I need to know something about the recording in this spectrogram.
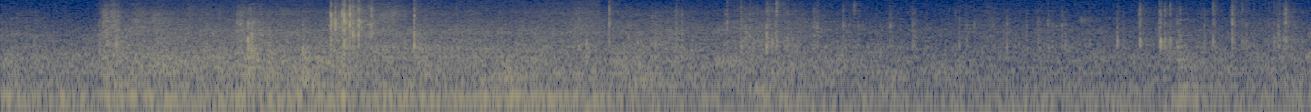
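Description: Paper pages of a spiral-bound notebook being handled and turned: several short rustles, the loudest about two seconds in, with a few small ticks near the end, over a faint low hum.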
